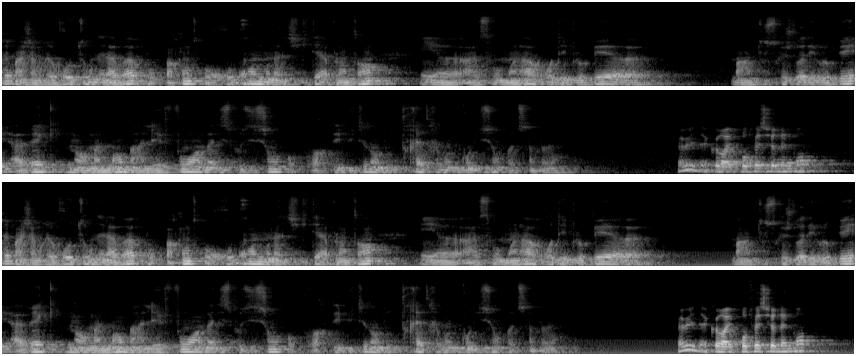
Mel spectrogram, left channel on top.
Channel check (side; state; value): right; noise; hum, 25 dB below the sound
